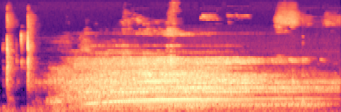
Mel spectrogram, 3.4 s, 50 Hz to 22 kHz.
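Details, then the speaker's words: IBM System x3650 M2 server from 2010, restored, at startup: fans whir up to a steady tone, hold briefly, then settle to the much lower speed and volume they had reached earlier after running at full tilt; normal fan behaviour. "now that's really nice the fans are staying at that much lower volume and speed they eventually landed on after revving at Full Tilt because clearly it stored some sort of information about what state it was in"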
